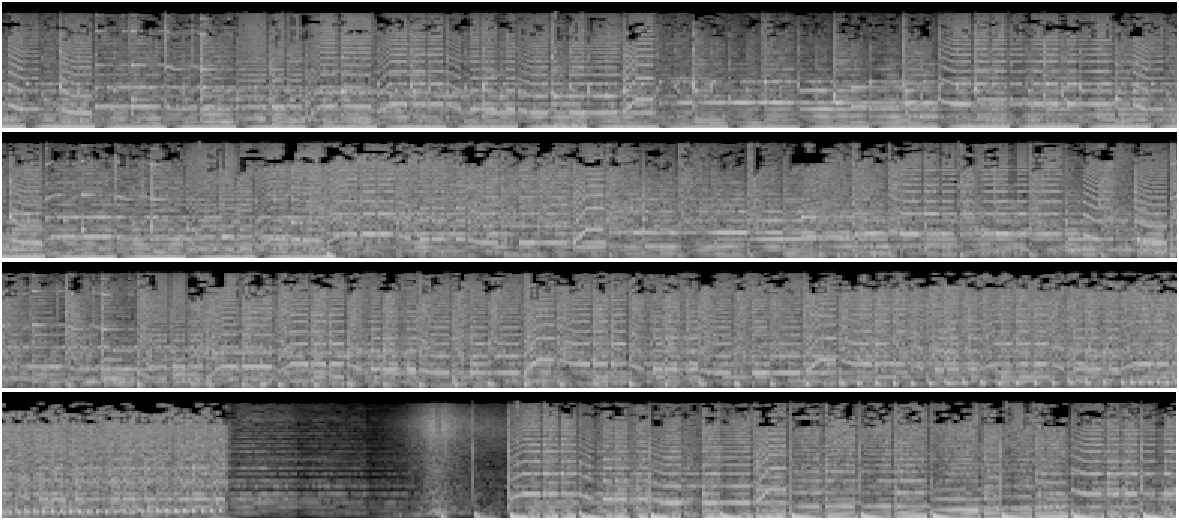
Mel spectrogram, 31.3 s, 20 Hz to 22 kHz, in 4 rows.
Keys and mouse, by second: 4.7 KP_Enter, 8.5 ctrl+Num_Lock, 8.7 ctrl+space, 9.1 ctrl+click, 9.2 ctrl+space, 13.3 click, 19.9 click, 26.9 click.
